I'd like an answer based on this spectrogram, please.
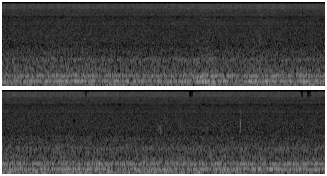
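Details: Mass of honey bees in a swarm near a garden hive, one in the afternoon after a damp cold spell: a steady, full buzzing drone, unvarying in loudness, with a few faint ticks above it.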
